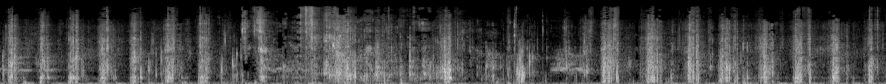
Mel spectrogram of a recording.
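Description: Close-miked eating sounds of a person biting and chewing red, translucent dumpling-shaped pieces: a rapid run of sharp, wet clicks about three or four a second, with a denser, noisier stretch around three to four seconds in as a fresh bite is taken.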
